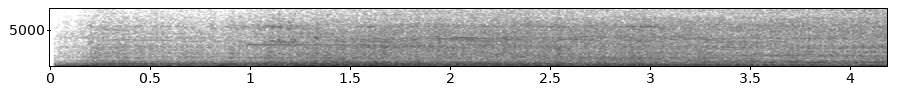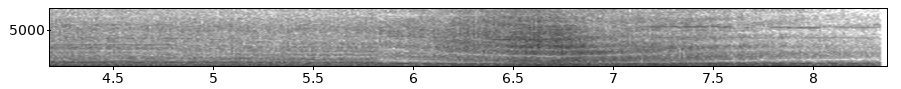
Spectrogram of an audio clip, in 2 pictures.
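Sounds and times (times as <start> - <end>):
drone: 0.0 - 8.3.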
